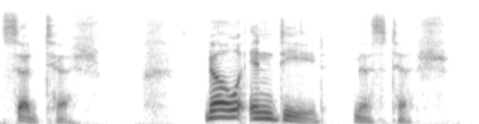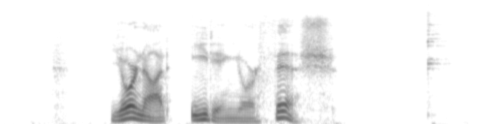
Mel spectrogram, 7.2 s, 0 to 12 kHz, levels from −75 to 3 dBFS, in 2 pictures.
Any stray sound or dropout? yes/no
yes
